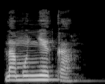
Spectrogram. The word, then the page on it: la muneca: Spain Spanish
